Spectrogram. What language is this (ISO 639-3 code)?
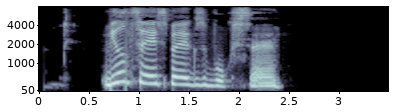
lav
